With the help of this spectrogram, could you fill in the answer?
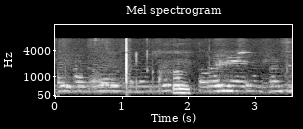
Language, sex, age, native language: Icelandic, male, 11, Icelandic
